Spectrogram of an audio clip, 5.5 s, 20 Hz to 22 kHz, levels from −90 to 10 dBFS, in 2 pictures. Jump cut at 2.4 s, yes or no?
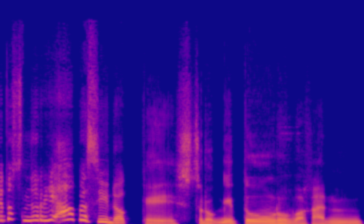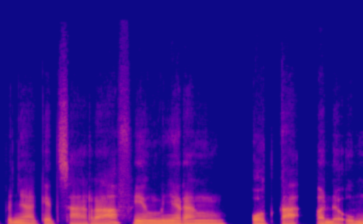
no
